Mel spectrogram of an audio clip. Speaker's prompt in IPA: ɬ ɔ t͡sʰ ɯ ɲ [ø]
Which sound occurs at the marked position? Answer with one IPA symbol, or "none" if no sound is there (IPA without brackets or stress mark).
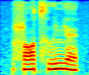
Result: ɛ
